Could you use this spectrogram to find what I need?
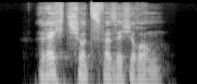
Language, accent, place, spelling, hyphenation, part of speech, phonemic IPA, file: German, Germany, Berlin, Rechtsschutzversicherung, Rechts‧schutz‧ver‧si‧che‧rung, noun, /ˈʁɛçt͡sʃʊt͡sfɛɐ̯ˌzɪçəʁʊŋ/, De-Rechtsschutzversicherung.ogg
- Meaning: legal protection insurance, legal expenses insurance, legal insurance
